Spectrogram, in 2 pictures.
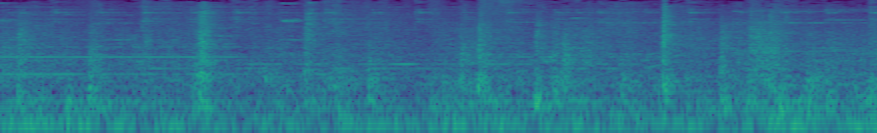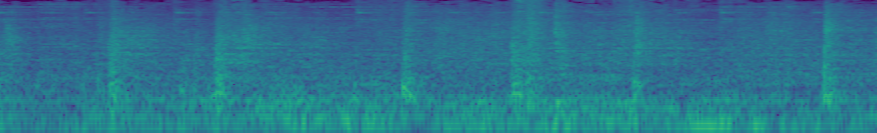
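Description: Passenger train running along the line, a steady low rumble with irregular sharp clacks of the wheels over the rails, heard from inside the coach with the window open.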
